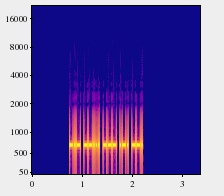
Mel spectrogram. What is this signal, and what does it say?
Morse code, heard as a keyed tone, about 50 wpm, 700 Hz. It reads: K7ORG
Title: NA SOTA Chaser Callsigns 50wpm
